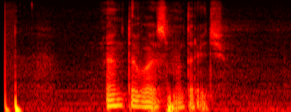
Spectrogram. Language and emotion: Russian, neutral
